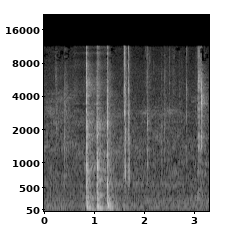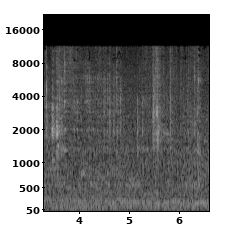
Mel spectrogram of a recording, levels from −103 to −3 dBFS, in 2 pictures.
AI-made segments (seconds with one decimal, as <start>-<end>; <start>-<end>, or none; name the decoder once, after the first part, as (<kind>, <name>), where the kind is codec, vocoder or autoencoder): 0.6-1.3 (codec, SNAC)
